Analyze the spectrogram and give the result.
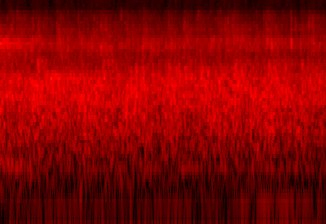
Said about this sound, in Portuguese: Vamos aplaudir ao nosso Senhor Jesus.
